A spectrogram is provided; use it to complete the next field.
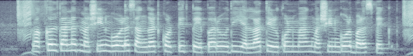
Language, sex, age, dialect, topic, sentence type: Kannada, female, 25-30, Northeastern, agriculture, statement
